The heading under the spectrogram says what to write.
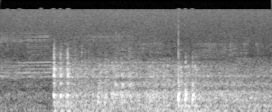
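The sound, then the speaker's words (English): A sudden heavy blast sets off a long, rolling rumble, with a second sharp crack partway through, like explosions and gunfire echoing across Kiev's residential and government districts as Russian forces move on the capital. No one speaks. “the Defense Ministry said that Russian forces were moving on Kiev, with reports of gunfire in the capital's residential and government districts.”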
